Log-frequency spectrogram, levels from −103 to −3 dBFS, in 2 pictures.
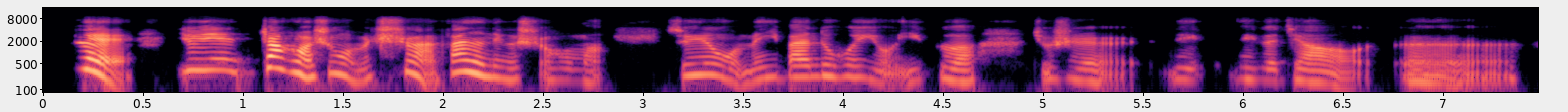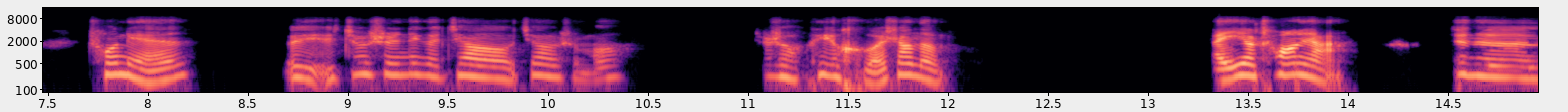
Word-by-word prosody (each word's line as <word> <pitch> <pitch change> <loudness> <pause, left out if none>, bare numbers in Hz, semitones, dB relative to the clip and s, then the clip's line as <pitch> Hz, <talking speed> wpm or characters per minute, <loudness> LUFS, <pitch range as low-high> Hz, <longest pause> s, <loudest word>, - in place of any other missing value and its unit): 对， - - +7 0.2
因 330 +1 -4
为 335 -3 0
正 390 -1 +9
好 - - +4
是 - - -1
我 - - -5
们 - - -11
吃 - - -1
晚 - - +1
饭 305 +2 +3
的 290 - +2
那 220 - -8
个 190 - -12
时 - - -4
候 185 - -17
嘛， 170 - -13 0.3
所 245 - -7
以 255 - -4
我 245 - -7
们 185 +7 -12
一 220 - -14
般 220 +1 0
都 235 - -8
会 225 -1 -10
有 180 - -12
一 - - -13
个， 180 -3 -6 0.3
就 - - -13
是 480 - -9
那 185 -2 -18
那 195 -2 -16
个 180 -1 -11
叫， 165 - -6 0.2
呃， 85 -2 -11 0.3
窗 260 -2 0
帘， 195 0 -1 0.5
哎， 205 -3 -4
就 265 - -5
是 260 -2 -1
那 255 0 -6
个 230 -2 -6
叫 215 -3 +1
叫 240 +2 -7
什 - - -13
么？ 205 +2 -12 0.6
就 230 - -12
是 225 - -1
可 260 - -5
以 - - +2
合 - - +2
上 255 0 +4
的。 - - -2 1.3
百 180 - +9
叶 240 +4 +6
窗 255 +2 +7
呀？ - - +4 0.5
对 270 - +1
对 240 - 0
对 215 -2 +2
220 Hz, 240 characters per minute, -23 LUFS, 190-255 Hz, 1.3 s, 正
